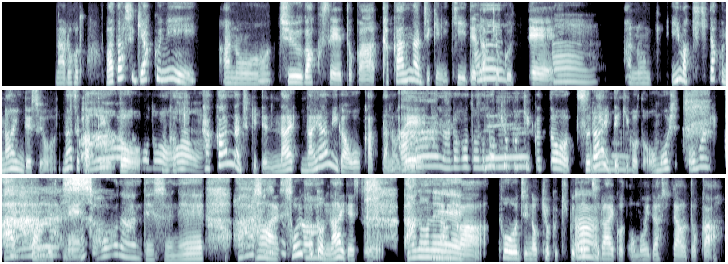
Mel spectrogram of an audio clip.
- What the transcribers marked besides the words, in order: tapping
- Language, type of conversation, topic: Japanese, podcast, 昔好きだった曲は、今でも聴けますか？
